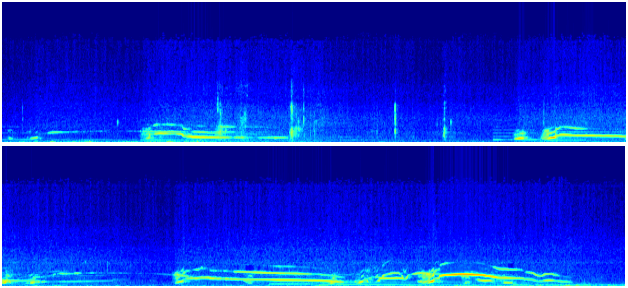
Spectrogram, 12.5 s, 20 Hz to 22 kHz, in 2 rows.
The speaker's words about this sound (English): A couple seconds later, a pack of coyotes joined in, and I could tell that they were just about 50 yards over the hill from where I was.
